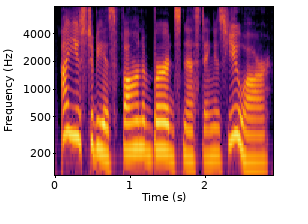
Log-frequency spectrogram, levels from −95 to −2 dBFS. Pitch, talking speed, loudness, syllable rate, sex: 210 Hz, 225 wpm, -17 LUFS, 5.2 syllables/s, female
